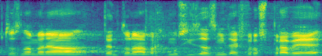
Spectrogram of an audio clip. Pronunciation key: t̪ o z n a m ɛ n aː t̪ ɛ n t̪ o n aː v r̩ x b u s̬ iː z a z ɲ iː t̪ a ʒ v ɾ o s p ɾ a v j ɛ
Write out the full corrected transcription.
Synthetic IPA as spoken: t̪ o z n a m ɛ n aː t̪ ɛ n t̪ o n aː v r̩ x m u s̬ iː z a z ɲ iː t̪ a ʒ v ɾ o s p ɾ a v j ɛ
